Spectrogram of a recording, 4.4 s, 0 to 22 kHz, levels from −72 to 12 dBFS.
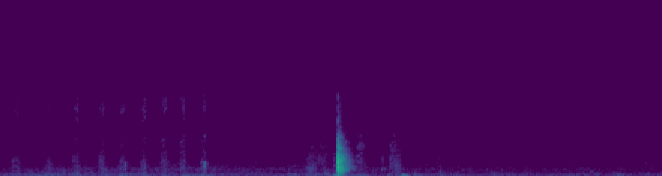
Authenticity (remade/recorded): recorded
